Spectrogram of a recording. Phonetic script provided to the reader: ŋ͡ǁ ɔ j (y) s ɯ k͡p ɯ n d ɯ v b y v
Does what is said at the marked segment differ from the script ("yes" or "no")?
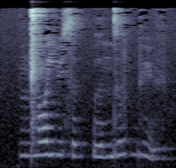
no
